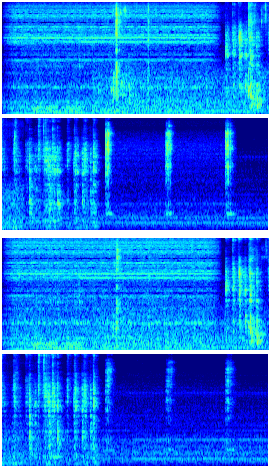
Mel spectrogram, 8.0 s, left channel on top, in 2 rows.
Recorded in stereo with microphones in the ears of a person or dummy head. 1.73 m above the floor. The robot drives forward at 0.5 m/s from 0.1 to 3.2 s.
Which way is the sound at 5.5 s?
60° left (ahead or behind).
